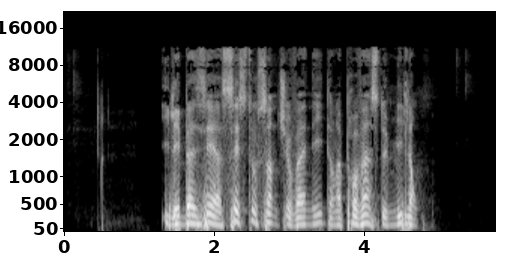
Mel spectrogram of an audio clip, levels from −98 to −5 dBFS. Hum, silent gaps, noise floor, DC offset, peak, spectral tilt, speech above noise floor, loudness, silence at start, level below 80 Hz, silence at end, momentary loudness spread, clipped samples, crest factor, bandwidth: none; none; -82 dBFS; under 0.1%; -2 dBFS; -5.5 dB/octave; 62 dB; -21 LUFS; 1.35 s; -42 dBFS; 1.05 s; 9 LU; under 0.1%; 20 dB; 11.5 kHz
